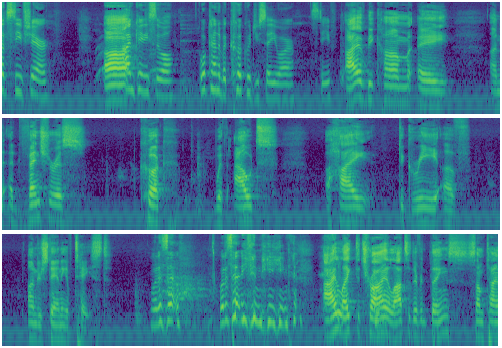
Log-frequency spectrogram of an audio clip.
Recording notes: Taped before a live studio audience at Cafe Nordo in Seattle.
